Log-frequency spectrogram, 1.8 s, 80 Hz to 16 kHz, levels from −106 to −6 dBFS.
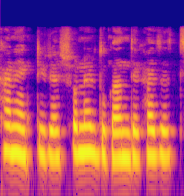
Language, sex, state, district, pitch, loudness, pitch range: Bengali, female, Assam, Hailakandi, 240 Hz, -13 LUFS, 230-255 Hz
